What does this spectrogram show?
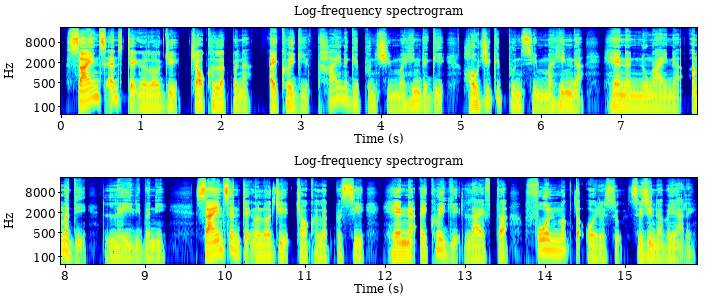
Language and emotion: Manipuri, neutral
